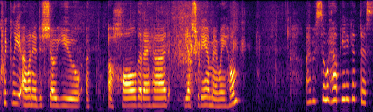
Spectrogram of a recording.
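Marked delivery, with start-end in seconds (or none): 6.1-7.5 very high, odd, squeaky put-on voice. Showing viewers a haul from yesterday, in a weird voice. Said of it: "Sorry, that was a weird voice".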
